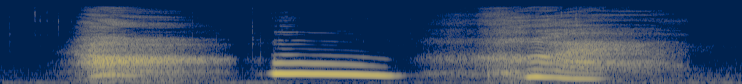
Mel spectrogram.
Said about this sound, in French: Il bâille.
